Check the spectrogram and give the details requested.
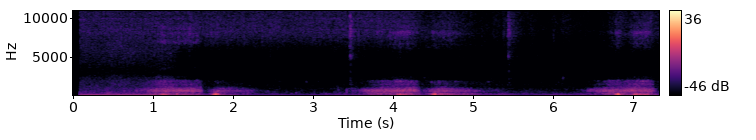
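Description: Slow, rough rattling breaths with soft snorts, about 20 a minute: snoring.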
